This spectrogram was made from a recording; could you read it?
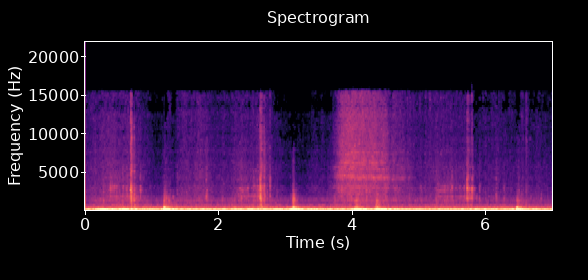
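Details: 2009 BMW 5-series, about 30,000 km, driving with thumps when turning: dull, irregular low thuds every second or so over soft road rumble, caused by loose cargo knocking around in the trunk.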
